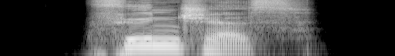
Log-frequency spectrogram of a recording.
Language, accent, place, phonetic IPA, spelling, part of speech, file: German, Germany, Berlin, [ˈfyːnʃəs], fühnsches, adjective, De-fühnsches.ogg
- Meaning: strong/mixed nominative/accusative neuter singular of fühnsch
